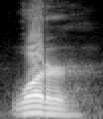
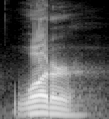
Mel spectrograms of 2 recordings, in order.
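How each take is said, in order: Both takes have the same delivery.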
